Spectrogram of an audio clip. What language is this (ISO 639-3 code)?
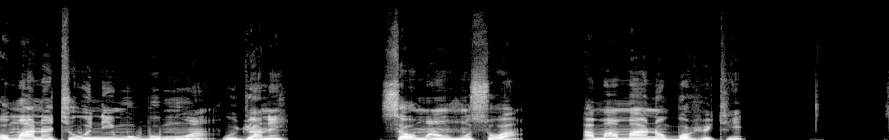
aka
